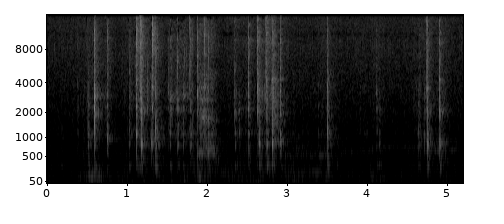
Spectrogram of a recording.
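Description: Rapid, uneven typing on the keyboard of a Surface Laptop 7, with clusters of sharp, close key clicks and brief pauses between bursts, and no voice.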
